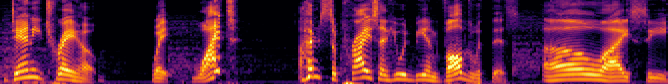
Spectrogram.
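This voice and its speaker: A man's voice: fairly high pitch, a bit bright. A man delivering a sarcastic, critical opinion commentary for his video channel.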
